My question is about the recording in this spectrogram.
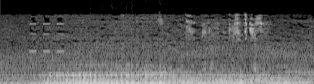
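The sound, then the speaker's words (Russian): Cars drive past on a street where pedestrians wait to cross, loud, their deep engine rumble swelling in and holding steady for a few seconds with a hint of tyre hiss and faint background voices. “Нет, я не рискую пока переходить. Машины проедут.”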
